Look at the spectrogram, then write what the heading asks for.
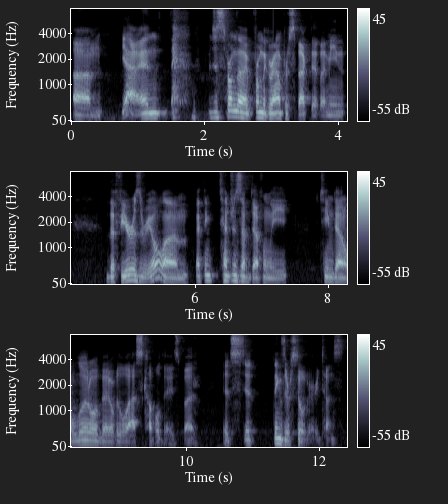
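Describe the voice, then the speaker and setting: Low-voiced young man, many ums. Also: moderate pace. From Japan. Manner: soft-spoken with many filler ums. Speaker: guest, teacher. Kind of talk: casual interview conversation.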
